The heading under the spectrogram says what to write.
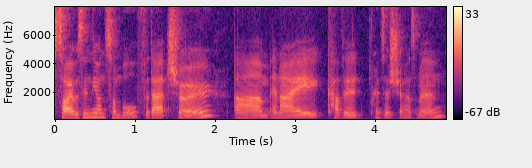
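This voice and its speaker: A woman speaks with an Australian accent, her pitch swinging very widely. The recording is very clean, with a silent background. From Queensland, Australia (Gold Coast). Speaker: musical theatre performer. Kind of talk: casual interview. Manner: animated.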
